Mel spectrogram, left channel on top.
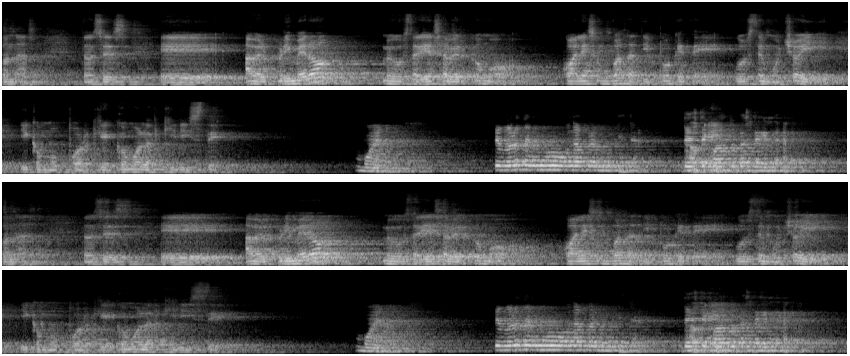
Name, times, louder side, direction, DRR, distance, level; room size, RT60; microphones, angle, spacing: voice 1, 0.0-3.3 3.8-5.1 5.6-10.7 15.3-15.7, left 1 dB, 85° left, 0 dB, 3.1 m, -20 dB
voice 2, 12.0-12.4 13.4-14.8 15.2-16.3, left 1 dB, 40° left, -1 dB, 3.3 m, -17 dB
29.5 x 28.0 x 4.1 m, 2.4 s
head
